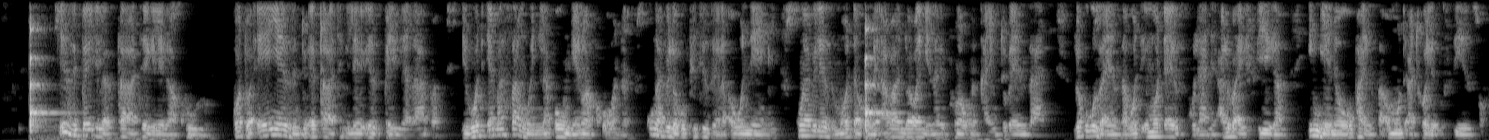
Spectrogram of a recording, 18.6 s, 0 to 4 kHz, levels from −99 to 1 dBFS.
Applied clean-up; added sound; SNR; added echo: classical method WPE with log-MMSE.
